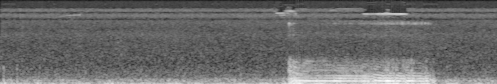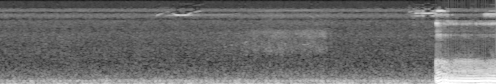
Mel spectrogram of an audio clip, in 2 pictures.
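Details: Savannah cat that occasionally snores: two low, rattling, buzzy snoring breaths about six seconds apart in a quiet room while another cat stares at him: snoring.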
